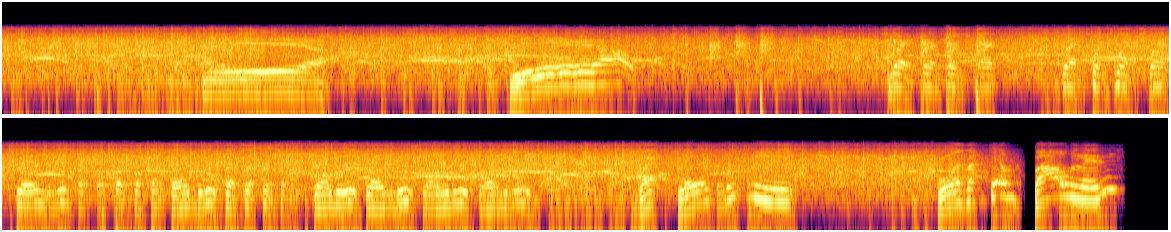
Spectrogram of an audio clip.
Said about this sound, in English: From here at the Fix Sports Podcast, to your HBCU, to you personally, we want to make sure that we give you a round of applause. So stand on up and get on your feet. Get them boys that round of applause that they need.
